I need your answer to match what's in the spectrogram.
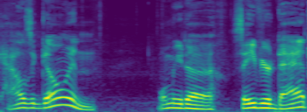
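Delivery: sly, unhurried delivery. Imitating the devil from Ghost Rider: sly Ghost Rider devil voice. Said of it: "he's just kinda being like".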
